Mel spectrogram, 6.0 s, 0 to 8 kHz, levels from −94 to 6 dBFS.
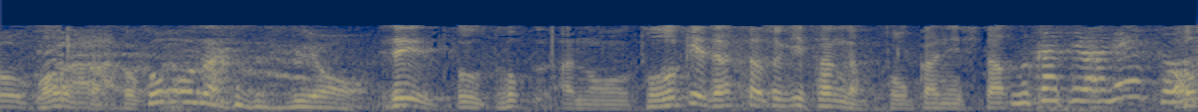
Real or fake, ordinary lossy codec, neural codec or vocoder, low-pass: fake; AAC, 16 kbps; codec, 16 kHz, 16 kbps, FreqCodec, larger model; 7.2 kHz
